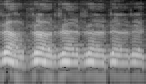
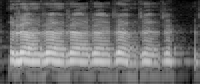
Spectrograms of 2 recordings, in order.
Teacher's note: जब बोल रहे हैं तो हल्का सी कंपन हो रहा है, तो कंपन से प्रकंपित हो जाएगा और रा को प्रकंपित वर्ण या लुंठित वर्ण बोलते हैं।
